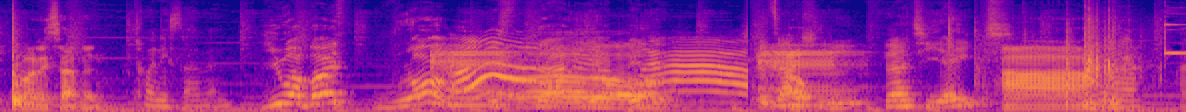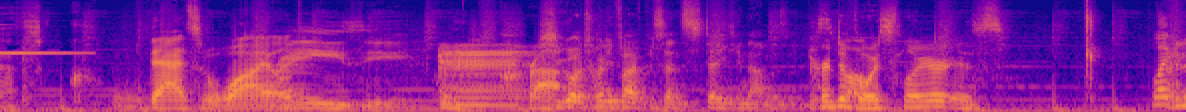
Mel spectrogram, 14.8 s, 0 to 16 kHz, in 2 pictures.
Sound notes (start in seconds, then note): 2.6 buzzer; 4.7 buzzer; 10.2 buzzer; 14.1 snaps fingers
